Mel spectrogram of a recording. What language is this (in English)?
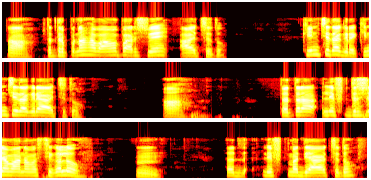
Sanskrit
